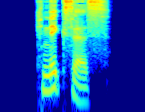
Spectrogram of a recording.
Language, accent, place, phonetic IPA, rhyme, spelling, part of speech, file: German, Germany, Berlin, [ˈknɪksəs], -ɪksəs, Knickses, noun, De-Knickses.ogg
- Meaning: genitive singular of Knicks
